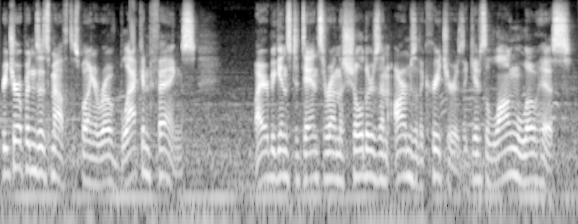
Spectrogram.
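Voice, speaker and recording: A man's voice: medium pitch, brisk, noisy background. A man streaming a fantasy game, casually reading the on-screen text aloud with hesitant fillers. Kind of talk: let's play commentary, reading game text. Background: game music.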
